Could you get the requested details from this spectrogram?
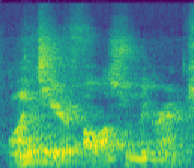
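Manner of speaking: low, quiet imitation of a dad; stern dad. Dad scolding his son over a splinter, low mock sternness. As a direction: drop the voice as an unimpressed father. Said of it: "And my dad going".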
